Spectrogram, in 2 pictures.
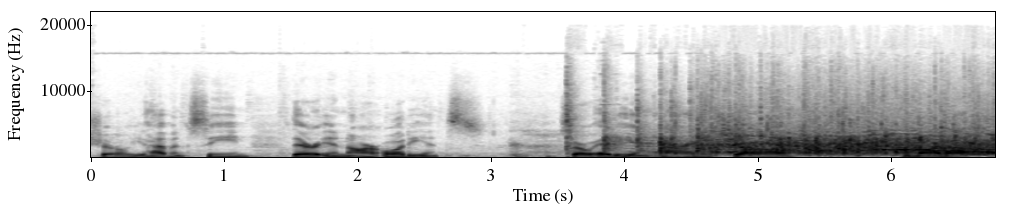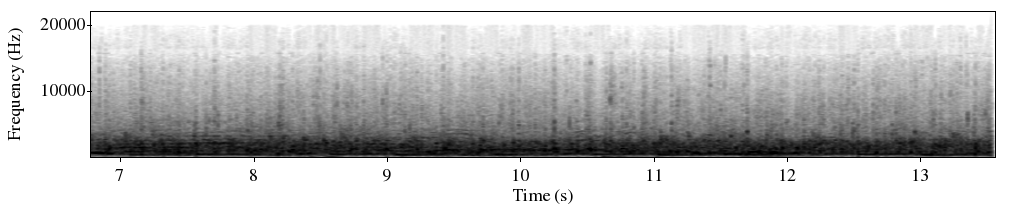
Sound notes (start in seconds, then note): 6.1 light music; 6.8 clapping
